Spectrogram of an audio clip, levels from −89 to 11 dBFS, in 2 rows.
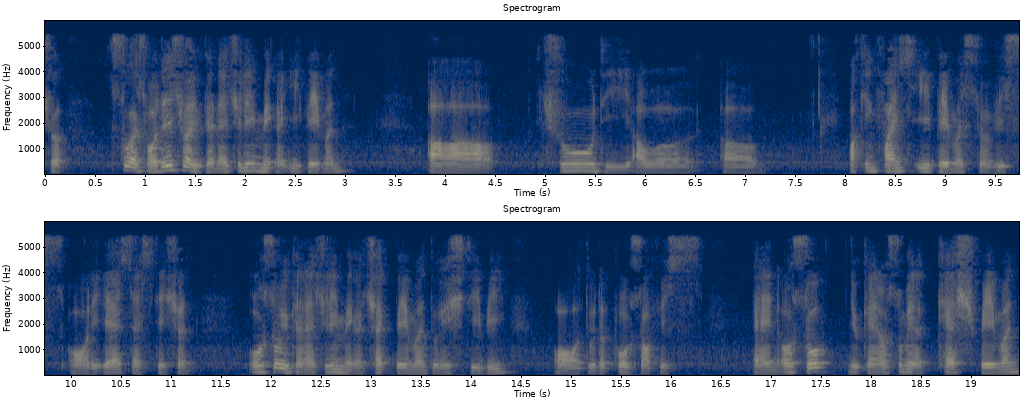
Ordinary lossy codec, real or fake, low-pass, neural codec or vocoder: MP3, 32 kbps; real; 5.4 kHz; none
